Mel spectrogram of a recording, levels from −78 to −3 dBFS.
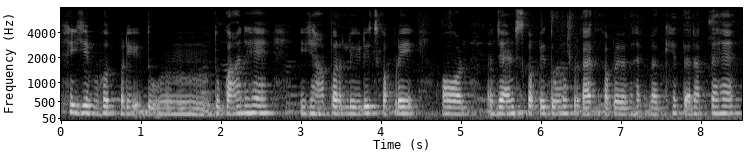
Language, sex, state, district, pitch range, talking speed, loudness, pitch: Hindi, female, Chhattisgarh, Bastar, 170-185 Hz, 150 wpm, -24 LUFS, 180 Hz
